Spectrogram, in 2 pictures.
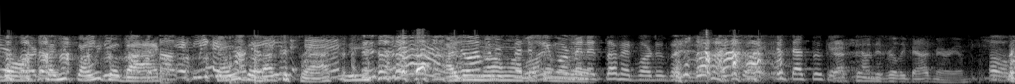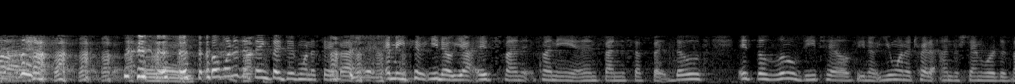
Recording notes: Chat live from Pratt Fine Art's institute on Supporting causes and Events.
